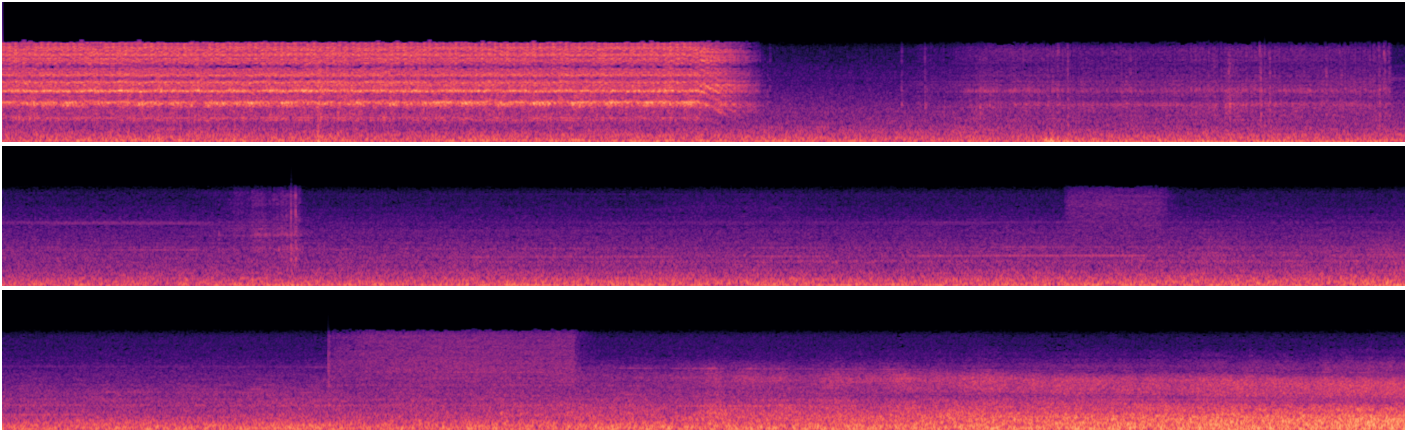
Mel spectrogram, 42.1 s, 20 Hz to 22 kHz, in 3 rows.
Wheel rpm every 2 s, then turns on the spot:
160, 160, 160, 80, 10, 30, 20, 0, 10, 0, 0, 0, 0, 0, 0, 0, 0, 0, 0, 0, 0.
10-14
